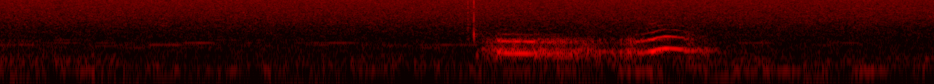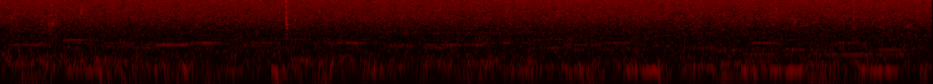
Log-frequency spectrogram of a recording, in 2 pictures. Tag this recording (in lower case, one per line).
coo
domestic animals
dove
animal
bird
